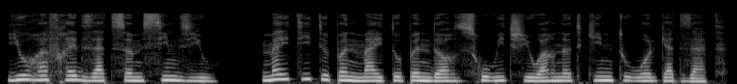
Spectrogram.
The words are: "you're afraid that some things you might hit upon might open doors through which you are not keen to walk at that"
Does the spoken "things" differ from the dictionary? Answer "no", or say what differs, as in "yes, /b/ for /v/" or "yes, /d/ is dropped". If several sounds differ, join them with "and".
yes, /s/ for /θ/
